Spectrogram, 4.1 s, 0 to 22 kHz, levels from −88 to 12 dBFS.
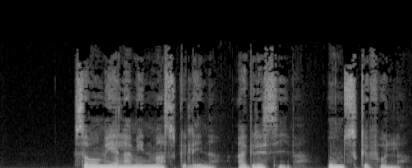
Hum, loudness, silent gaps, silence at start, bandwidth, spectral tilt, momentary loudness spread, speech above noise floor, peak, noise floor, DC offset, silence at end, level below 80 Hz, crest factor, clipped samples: none; -19 LUFS; none; 0.75 s; 16 kHz; -5 dB/octave; 11 LU; 46 dB; -4 dBFS; -65 dBFS; under 0.1%; 0.1 s; -54 dBFS; 16 dB; under 0.1%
